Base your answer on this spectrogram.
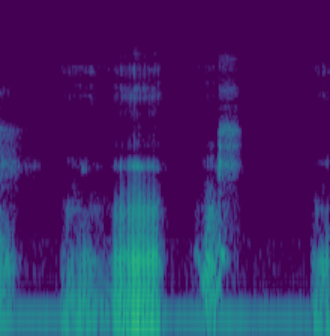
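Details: Snoring dog gives a few low, rattling breaths, the loudest a vibrating snort near the middle, over a steady low hum.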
